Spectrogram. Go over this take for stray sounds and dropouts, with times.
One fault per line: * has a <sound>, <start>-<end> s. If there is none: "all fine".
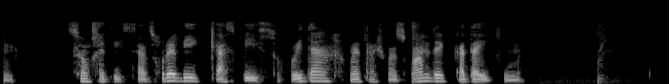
* has a thud, 6.0-6.2 s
